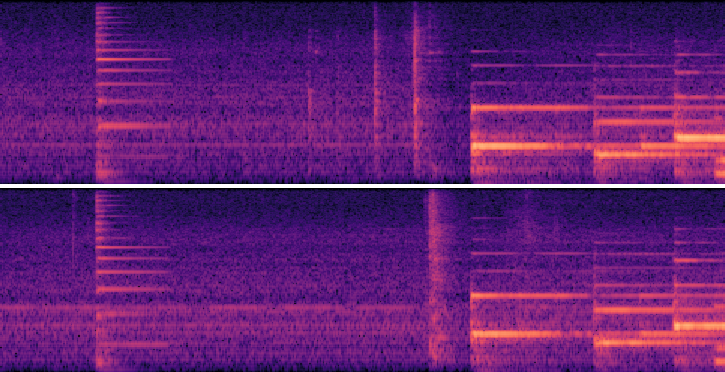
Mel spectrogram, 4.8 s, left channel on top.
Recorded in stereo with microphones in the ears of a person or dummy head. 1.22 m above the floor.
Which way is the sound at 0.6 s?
35° right (ahead or behind).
